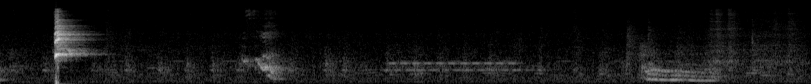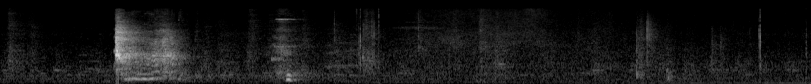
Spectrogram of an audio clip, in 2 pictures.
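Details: Dog guarding its house, warning others to stay away: a few sharp, isolated barks spaced several seconds apart, with a drawn-out lower whine between them and quiet background stretches.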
